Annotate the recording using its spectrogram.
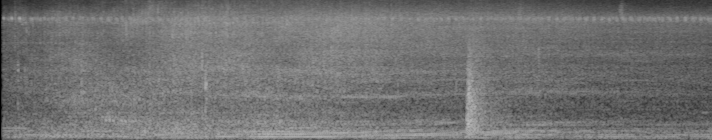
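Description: Street ambience with a motor vehicle's engine running nearby over road-traffic noise, the engine easing off near the end. One sharp knock, the loudest sound, comes about seven seconds in.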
